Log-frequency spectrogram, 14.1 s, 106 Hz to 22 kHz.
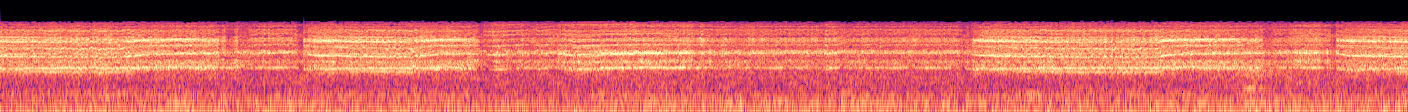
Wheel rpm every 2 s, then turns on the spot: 220, 220, 220, 230, 230, 210, 230.
none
